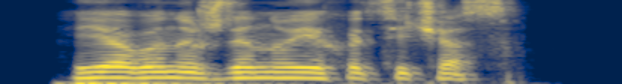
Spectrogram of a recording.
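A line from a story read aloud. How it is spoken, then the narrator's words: Cold. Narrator (Russian): холодно сообщил он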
